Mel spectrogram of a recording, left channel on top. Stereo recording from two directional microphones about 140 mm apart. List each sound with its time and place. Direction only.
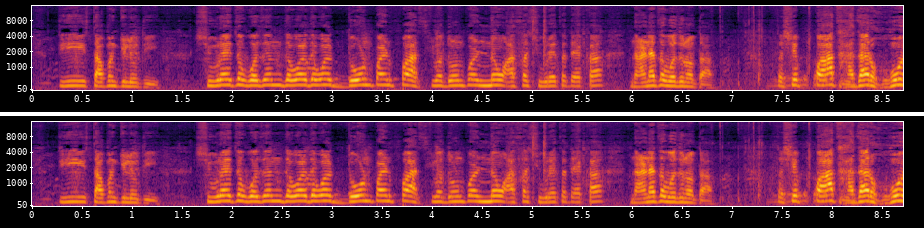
0.3 s a man's voice: 20° left (ahead or behind)
7.8 s a man's voice: 20° left (ahead or behind)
